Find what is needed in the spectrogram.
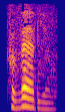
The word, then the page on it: proverbial: prə’vɜ:rbıəl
